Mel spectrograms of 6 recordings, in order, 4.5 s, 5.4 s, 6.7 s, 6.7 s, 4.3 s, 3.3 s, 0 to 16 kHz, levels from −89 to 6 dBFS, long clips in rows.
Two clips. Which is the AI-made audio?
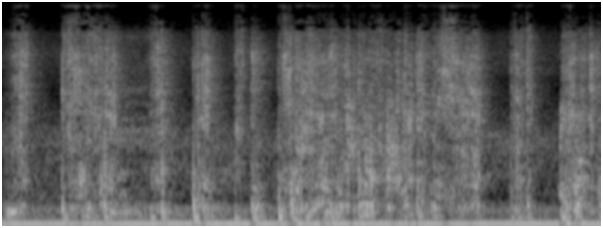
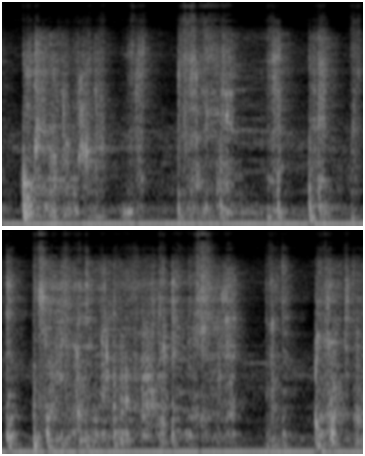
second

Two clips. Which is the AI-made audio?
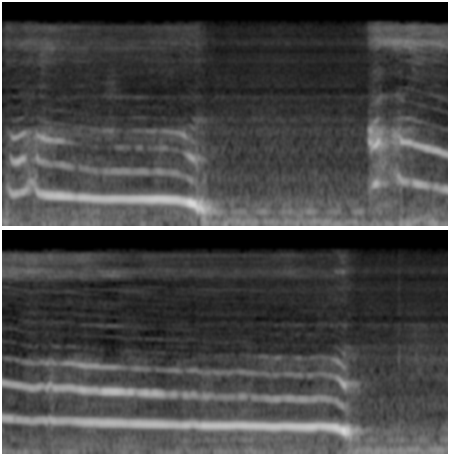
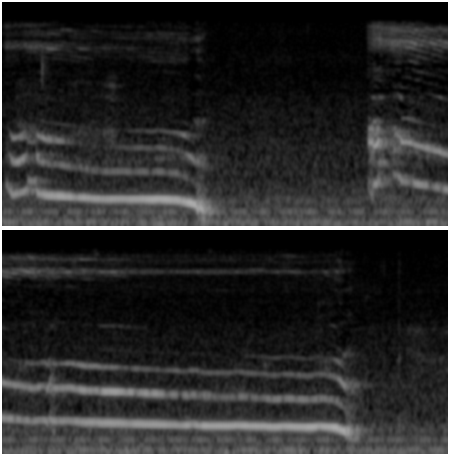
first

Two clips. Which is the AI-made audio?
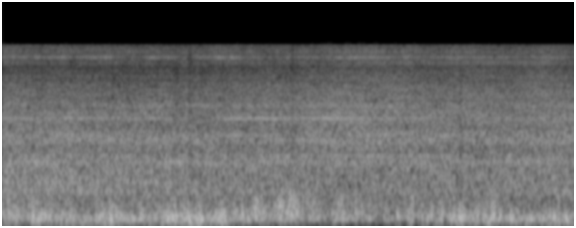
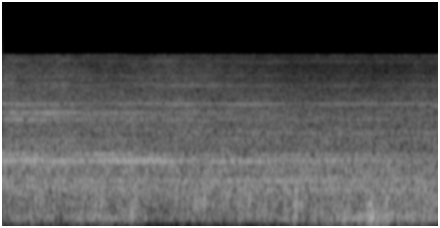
first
